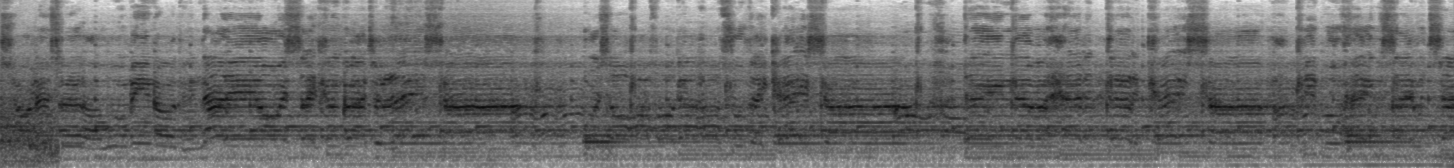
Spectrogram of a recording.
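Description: Pop song with a male lead vocal over a steady beat.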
